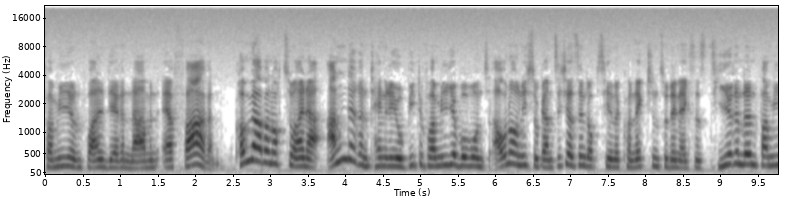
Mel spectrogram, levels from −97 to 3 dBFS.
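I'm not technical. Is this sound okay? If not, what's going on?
No, there's a steady, thin hiss running the whole way through, brightest and sharpest up top. That's low bit depth with noise shaping: the audio was stored too coarsely, about 7-bit, and the resulting grit was pushed up high, where it's still quite noticeable.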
